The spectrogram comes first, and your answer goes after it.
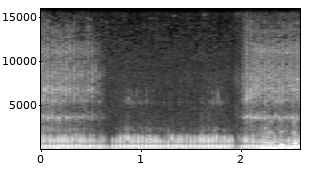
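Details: A domestic cat purrs while sleeping just after a bath, a steady, fast, rumbling throb showing it feels comfortable and calm near its owner.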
